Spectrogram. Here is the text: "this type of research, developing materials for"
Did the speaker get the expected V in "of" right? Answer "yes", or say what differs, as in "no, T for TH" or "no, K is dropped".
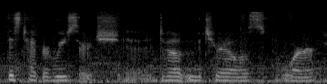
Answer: yes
